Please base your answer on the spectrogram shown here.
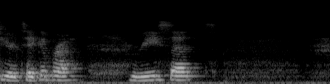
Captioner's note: exhaling; inhaling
